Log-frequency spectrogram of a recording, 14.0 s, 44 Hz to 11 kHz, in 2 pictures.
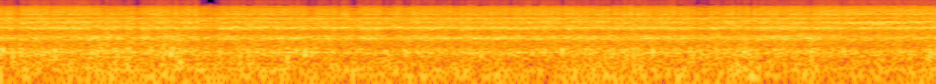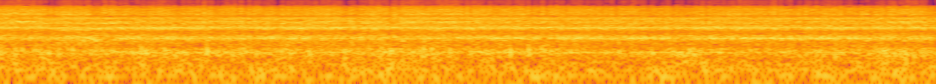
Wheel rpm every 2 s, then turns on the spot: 230, 240, 230, 220, 230, 230, 230.
none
